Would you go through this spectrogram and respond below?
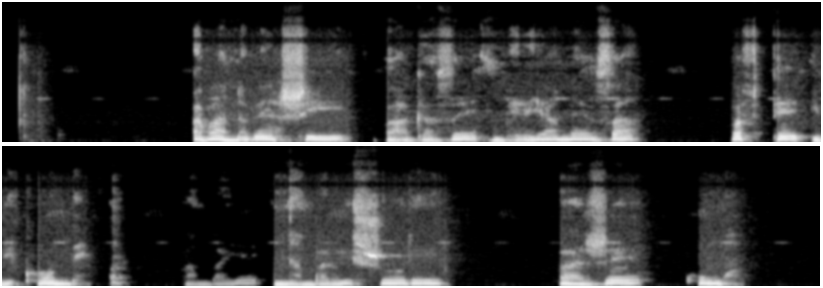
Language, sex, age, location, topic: Kinyarwanda, female, 25-35, Kigali, health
